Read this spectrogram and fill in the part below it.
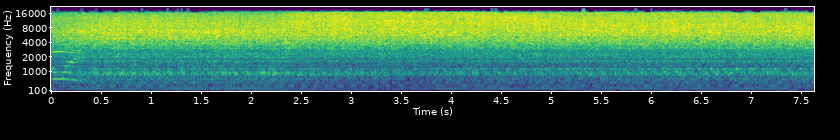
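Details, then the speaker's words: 1959 Studebaker Lark, 259 V8, just started after 36 years sitting. A loud, harsh, hissing roar with an uneven beat; rough running. Heavy side smoke has the owner wondering if the block is cracked, cause unknown. "oh yeah yes it's a runner I can't believe it oh my gosh I was about ready to quit on this thing"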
